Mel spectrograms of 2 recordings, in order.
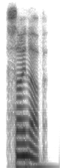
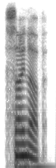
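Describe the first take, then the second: No difference in how they are said.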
